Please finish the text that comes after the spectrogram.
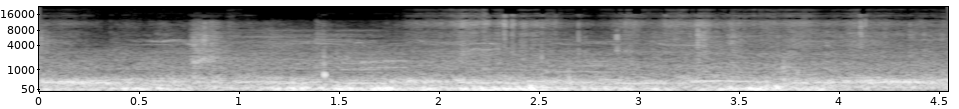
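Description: Zeera breed pigeons cooing softly and continuously at close range, low repeated coos over a steady rumble of background noise.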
